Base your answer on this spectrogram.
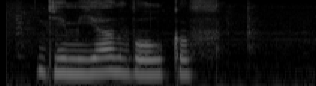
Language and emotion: Russian, neutral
